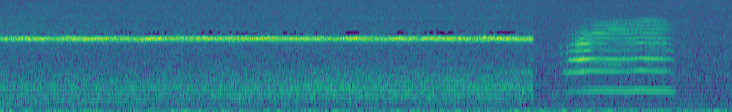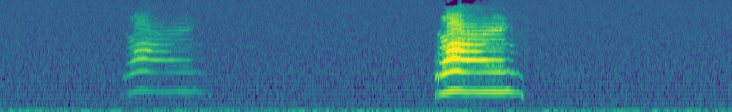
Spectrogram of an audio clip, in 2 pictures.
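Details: Three separate meows from a Siamese cat, the last one louder and more strained, after a few seconds with only a steady high-pitched whine.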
